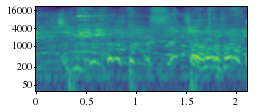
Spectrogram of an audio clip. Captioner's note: laughing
